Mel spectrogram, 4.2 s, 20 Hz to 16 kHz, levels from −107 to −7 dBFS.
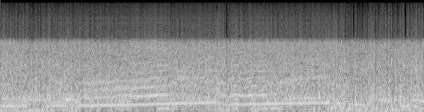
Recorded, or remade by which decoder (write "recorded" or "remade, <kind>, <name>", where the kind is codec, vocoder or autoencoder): recorded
